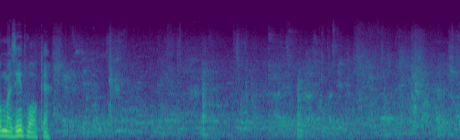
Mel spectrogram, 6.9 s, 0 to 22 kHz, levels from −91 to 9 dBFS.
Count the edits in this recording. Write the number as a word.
zero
